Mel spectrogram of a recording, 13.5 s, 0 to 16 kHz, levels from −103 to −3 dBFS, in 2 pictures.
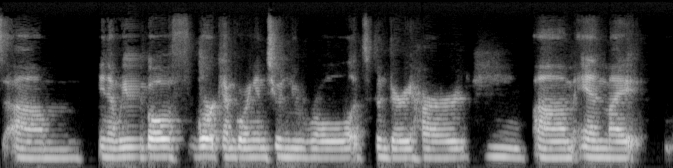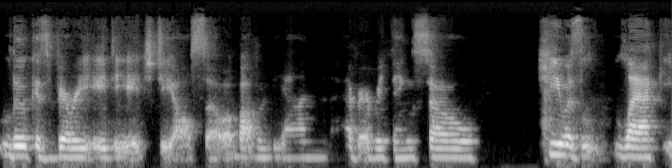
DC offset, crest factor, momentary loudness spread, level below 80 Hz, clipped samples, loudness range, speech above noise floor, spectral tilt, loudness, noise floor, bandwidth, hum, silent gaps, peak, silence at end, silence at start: under 0.1%; 20 dB; 14 LU; -62 dBFS; under 0.1%; 5 LU; 57 dB; -5.5 dB/octave; -25 LUFS; -82 dBFS; 12 kHz; none; none; -6 dBFS; 0 s; 0 s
